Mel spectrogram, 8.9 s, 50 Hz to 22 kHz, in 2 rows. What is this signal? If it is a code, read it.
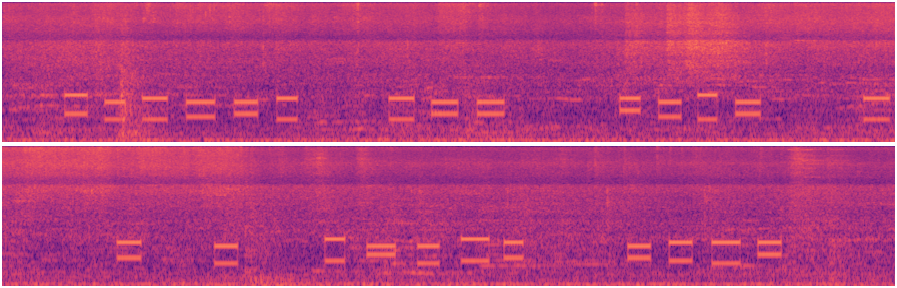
DTMF, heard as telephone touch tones, dialled by hand, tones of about 120 ms, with the noise of a restaurant. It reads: 912472 277 0437 2 8 1 6*168 7520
